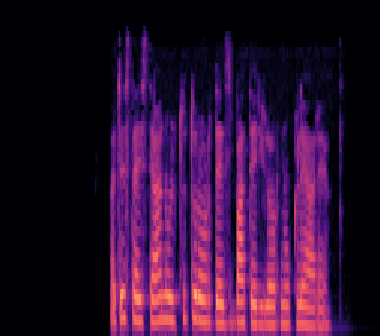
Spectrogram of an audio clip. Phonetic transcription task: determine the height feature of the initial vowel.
low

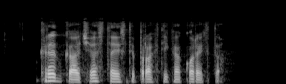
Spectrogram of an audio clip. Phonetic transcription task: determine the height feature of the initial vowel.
mid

